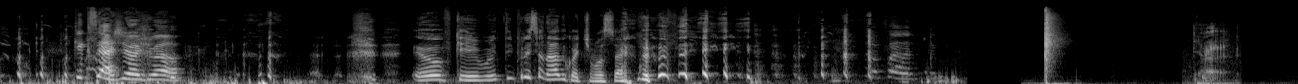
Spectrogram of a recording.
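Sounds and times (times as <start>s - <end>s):
laughter: 0.0s - 3.5s, 6.2s - 9.6s
speech: 0.7s - 1.9s, 3.5s - 7.0s
clapperboard clap: 10.4s - 10.8s
long gurgling burp: 11.9s - 12.4s.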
